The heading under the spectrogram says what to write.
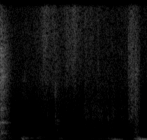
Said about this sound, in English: Excuse me. Get the hiccups? No, it was just the one. Oh, okay. I had the hiccup.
